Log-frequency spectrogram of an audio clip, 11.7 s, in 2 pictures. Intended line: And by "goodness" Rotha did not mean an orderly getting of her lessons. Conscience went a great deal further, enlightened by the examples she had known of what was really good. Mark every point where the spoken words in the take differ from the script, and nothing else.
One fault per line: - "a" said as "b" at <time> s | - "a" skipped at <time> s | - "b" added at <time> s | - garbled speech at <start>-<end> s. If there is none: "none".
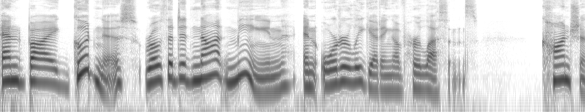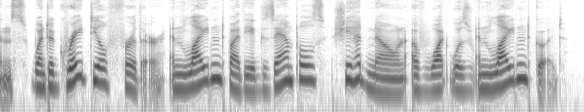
- "really" said as "enlightened" at 10.6 s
